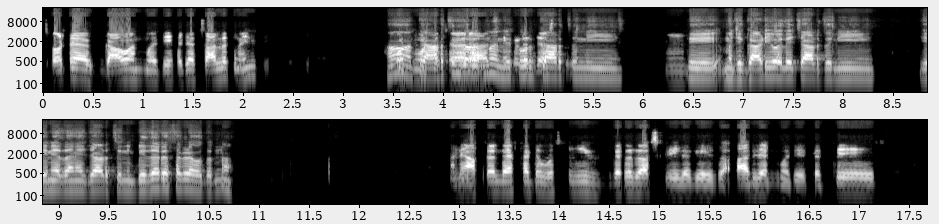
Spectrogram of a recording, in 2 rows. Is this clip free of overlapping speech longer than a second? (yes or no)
no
